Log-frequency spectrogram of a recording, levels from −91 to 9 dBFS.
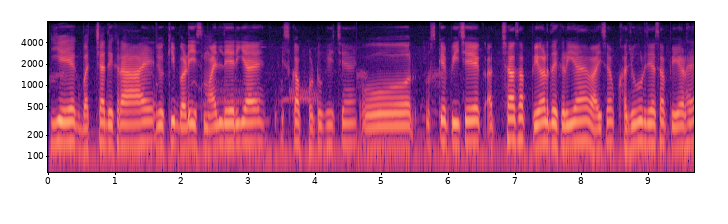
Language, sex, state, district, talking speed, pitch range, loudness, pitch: Hindi, male, Bihar, Begusarai, 245 wpm, 135-150 Hz, -17 LUFS, 145 Hz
